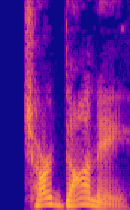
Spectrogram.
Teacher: acentuación en la tercer sílaba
